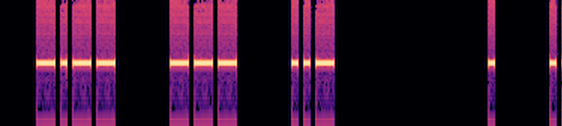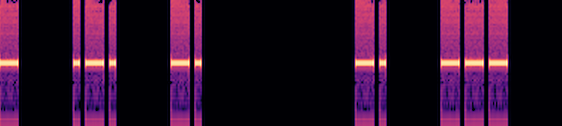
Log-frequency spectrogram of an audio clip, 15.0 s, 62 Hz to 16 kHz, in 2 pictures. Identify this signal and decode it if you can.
Morse code, heard as a keyed tone, about 15 wpm, spaced as for 8 wpm, 1000 Hz. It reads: YOU EARN NO
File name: qotdfiles / 8wpm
